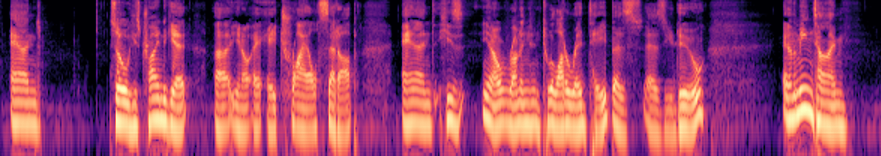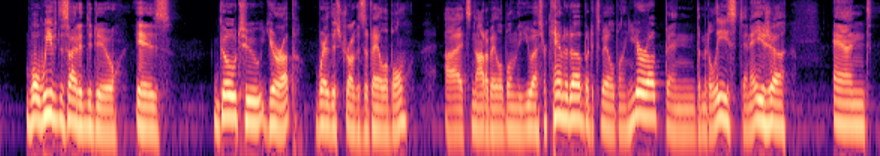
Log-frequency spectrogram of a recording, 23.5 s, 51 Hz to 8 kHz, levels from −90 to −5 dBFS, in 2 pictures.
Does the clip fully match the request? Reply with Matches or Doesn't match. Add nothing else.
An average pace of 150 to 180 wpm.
Matches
